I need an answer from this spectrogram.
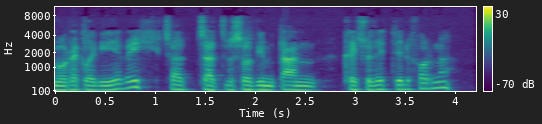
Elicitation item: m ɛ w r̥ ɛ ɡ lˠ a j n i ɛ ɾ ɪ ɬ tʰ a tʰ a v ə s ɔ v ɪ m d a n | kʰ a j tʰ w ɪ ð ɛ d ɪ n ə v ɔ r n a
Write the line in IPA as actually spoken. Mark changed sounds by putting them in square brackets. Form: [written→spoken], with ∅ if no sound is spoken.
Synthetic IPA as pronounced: m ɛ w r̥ ɛ ɡ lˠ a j n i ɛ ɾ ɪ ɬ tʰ a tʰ a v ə s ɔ [v→ð] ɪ m d a n | kʰ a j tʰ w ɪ ð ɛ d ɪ n ə [v→f] ɔ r n a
